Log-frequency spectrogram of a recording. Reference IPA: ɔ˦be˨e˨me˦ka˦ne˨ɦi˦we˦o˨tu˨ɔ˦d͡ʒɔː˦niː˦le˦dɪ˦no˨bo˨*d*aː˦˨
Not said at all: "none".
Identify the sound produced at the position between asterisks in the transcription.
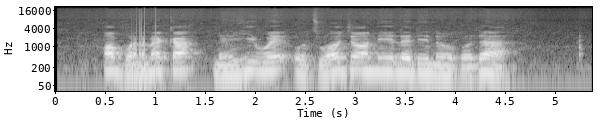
d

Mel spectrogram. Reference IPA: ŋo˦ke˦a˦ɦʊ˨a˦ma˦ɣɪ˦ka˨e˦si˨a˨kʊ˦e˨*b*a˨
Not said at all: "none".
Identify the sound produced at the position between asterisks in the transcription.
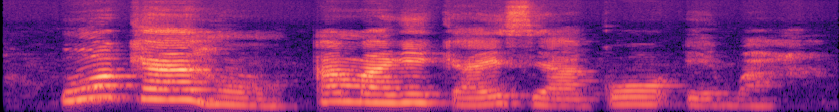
ɡ͡b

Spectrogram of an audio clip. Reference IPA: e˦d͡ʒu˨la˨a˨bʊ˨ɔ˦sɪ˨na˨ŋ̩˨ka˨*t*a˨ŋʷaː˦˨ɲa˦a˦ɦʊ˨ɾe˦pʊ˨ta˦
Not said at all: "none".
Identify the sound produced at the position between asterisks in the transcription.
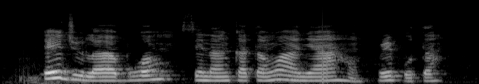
t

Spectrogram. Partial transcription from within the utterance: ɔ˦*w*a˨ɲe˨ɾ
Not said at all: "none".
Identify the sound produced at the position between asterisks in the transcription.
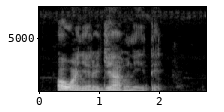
w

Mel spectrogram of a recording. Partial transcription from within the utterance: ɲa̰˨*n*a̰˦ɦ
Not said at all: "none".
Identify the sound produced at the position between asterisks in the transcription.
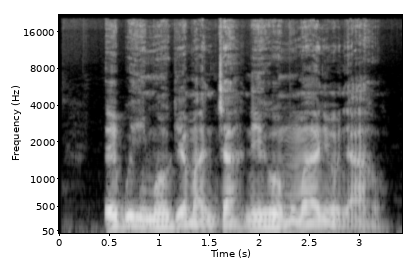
none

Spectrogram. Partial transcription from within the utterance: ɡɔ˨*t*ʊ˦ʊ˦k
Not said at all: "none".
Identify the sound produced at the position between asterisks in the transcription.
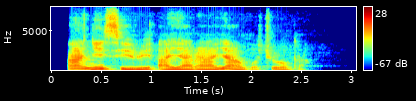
t͡ʃ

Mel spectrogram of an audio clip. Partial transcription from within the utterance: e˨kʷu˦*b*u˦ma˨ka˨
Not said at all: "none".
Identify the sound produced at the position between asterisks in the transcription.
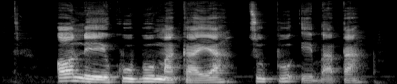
b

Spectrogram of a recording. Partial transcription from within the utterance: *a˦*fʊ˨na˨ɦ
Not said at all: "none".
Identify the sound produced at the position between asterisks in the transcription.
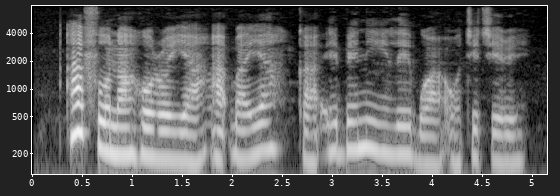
a˦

